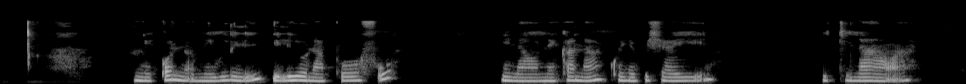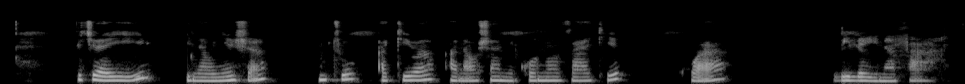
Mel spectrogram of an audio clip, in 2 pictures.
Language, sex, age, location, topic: Swahili, female, 25-35, Kisii, health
